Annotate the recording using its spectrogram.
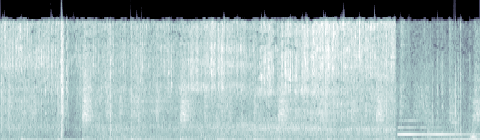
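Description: Skate wheels rolling and rumbling on a concrete bowl, with scattered clacks and knocks of boards and landings, over background music. About five seconds in, the sound cuts abruptly to a steady tone.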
